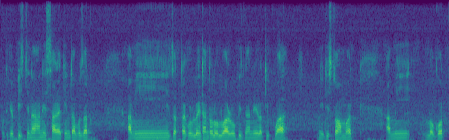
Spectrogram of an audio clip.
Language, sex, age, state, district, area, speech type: Assamese, male, 30-45, Assam, Lakhimpur, rural, spontaneous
